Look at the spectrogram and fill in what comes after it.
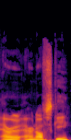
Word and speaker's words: Aronofsky: So Darren Aronofsky, did I butcher the name? – No, that's right.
